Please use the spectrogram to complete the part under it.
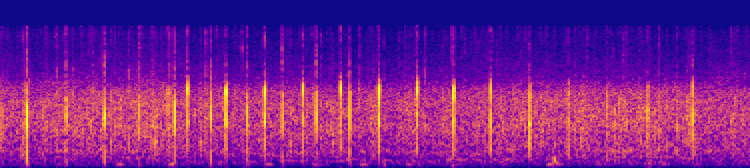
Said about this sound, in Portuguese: Por isso eu peço uma salva de palmas para todos nós.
